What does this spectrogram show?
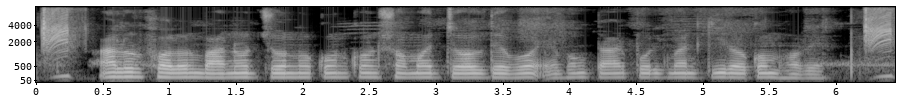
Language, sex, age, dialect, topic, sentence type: Bengali, male, 25-30, Rajbangshi, agriculture, question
